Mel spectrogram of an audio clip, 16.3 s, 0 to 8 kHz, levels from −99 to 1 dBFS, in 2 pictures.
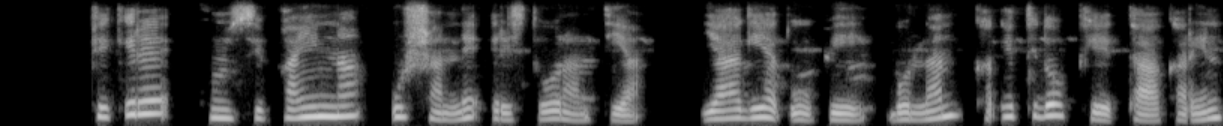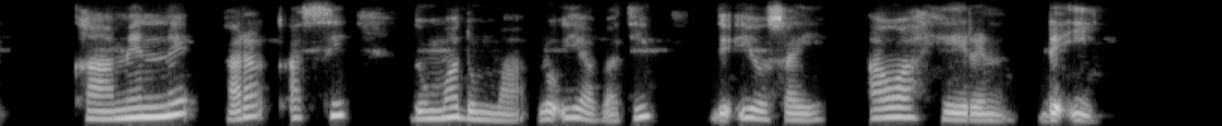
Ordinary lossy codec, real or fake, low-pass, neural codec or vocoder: Opus, 24 kbps; real; 7.2 kHz; none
